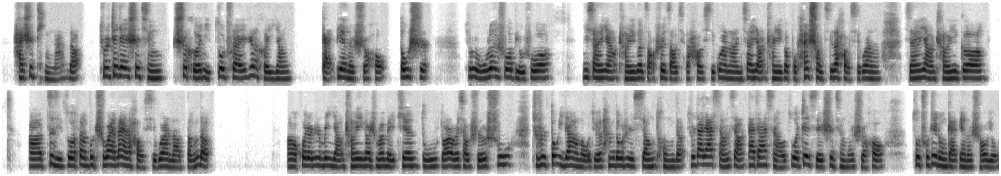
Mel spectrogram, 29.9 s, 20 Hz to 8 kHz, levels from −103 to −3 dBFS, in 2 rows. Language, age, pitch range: Chinese, 20-39, 200-235 Hz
